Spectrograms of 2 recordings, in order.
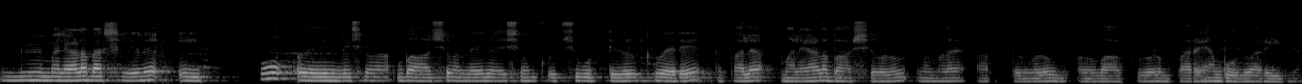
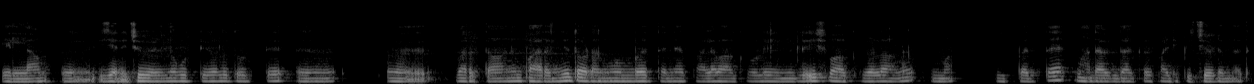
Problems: background sounds at intervals, low volume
